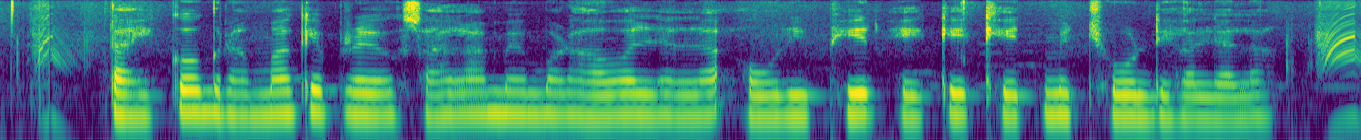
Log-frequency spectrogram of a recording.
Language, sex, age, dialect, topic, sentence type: Bhojpuri, female, 18-24, Western, agriculture, statement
